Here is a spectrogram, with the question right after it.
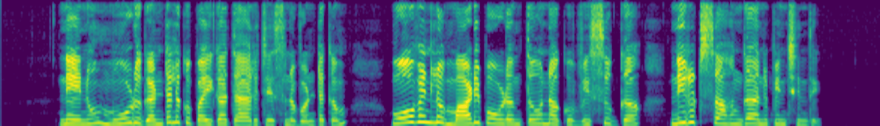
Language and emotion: Telugu, sad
